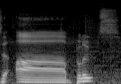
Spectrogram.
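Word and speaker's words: blót: So that is bloots, or blots as it's spelled in this game.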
